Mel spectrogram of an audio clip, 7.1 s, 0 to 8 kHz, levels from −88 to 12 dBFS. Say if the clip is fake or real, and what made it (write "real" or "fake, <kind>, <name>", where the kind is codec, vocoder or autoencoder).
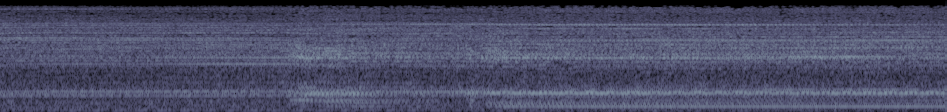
real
